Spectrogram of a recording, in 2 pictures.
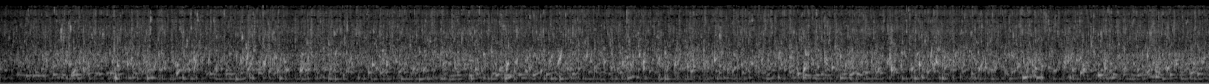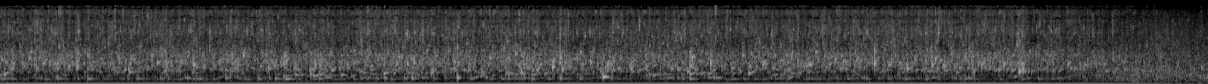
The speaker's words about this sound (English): Droplets gather, forming a stream. A hypnotic swirl, gentle at first, but gaining strength as gravity draws more tributaries together.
